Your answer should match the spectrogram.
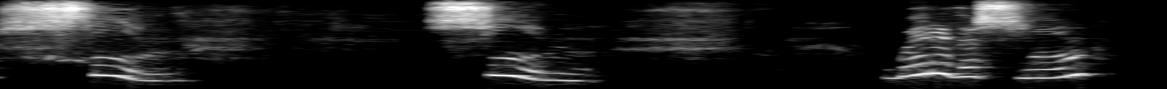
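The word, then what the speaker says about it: ش: I wanted to know where is sheen. How can I pronounce letter sheen?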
